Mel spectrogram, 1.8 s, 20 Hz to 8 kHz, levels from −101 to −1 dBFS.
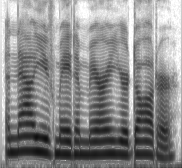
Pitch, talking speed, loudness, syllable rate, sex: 190 Hz, 265 wpm, -13 LUFS, 6.4 syllables/s, female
